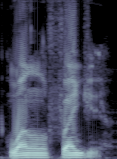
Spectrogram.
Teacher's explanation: Dan di sini ada huruf jim sukun, dan huruf jim ini merupakan salah satu daripada huruf qalqalah, sekaligus posisinya ada di tengah-tengah bacaan. Maka dihukumi qalqalah sugro, dan cara membacanya itu harus dipantulkan dengan suara pantulan yang tipis.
